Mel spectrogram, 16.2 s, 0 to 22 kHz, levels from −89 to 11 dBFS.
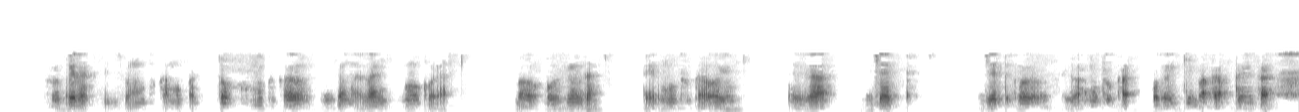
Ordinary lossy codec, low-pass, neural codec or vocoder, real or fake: MP3, 16 kbps; 3.6 kHz; codec, 44.1 kHz, 2.6 kbps, SNAC; fake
